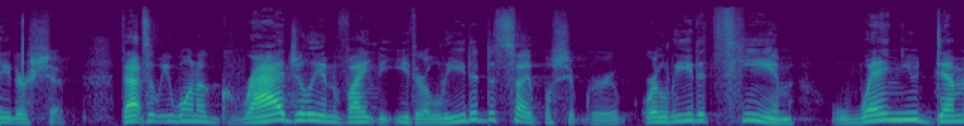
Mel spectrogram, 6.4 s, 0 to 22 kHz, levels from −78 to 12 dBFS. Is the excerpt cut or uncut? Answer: cut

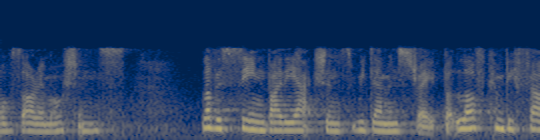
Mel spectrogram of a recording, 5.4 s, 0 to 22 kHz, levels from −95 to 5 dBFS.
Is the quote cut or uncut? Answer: uncut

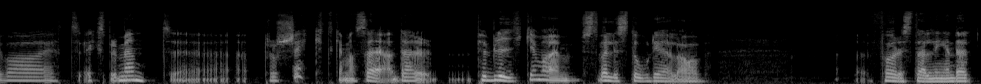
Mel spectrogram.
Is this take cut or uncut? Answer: uncut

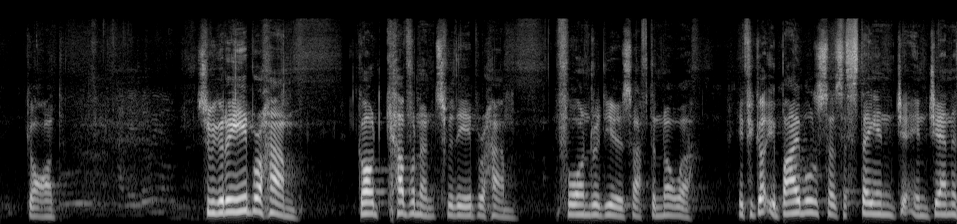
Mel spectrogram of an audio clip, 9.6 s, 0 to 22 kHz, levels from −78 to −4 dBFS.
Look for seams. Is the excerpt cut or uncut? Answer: cut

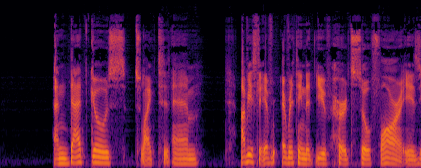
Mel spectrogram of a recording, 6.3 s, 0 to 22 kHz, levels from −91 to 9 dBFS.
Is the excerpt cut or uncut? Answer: cut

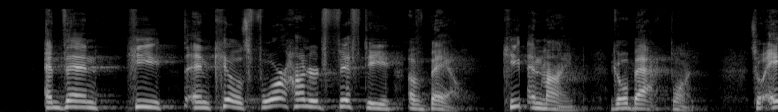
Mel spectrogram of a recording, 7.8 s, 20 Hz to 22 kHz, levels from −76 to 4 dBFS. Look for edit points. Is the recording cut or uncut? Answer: cut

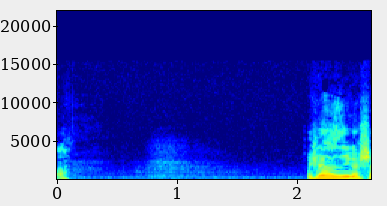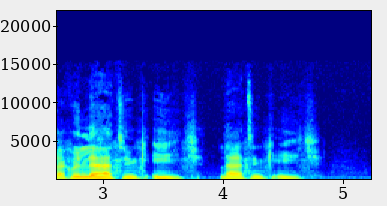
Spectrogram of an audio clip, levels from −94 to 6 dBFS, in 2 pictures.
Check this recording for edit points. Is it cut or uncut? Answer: uncut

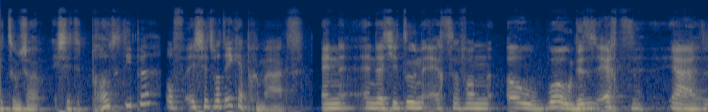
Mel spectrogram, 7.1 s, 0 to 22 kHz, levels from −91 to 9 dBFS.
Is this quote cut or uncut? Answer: cut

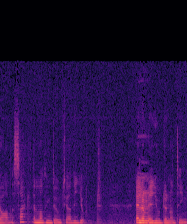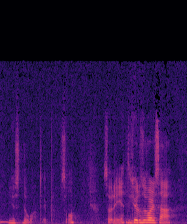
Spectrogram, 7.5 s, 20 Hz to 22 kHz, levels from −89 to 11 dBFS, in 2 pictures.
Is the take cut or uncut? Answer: uncut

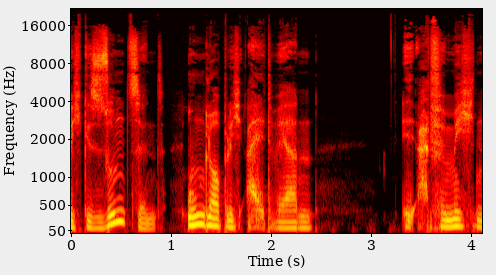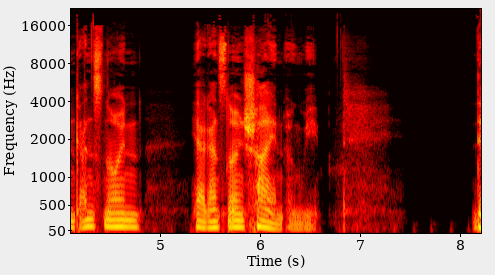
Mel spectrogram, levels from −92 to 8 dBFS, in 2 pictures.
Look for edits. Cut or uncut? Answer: cut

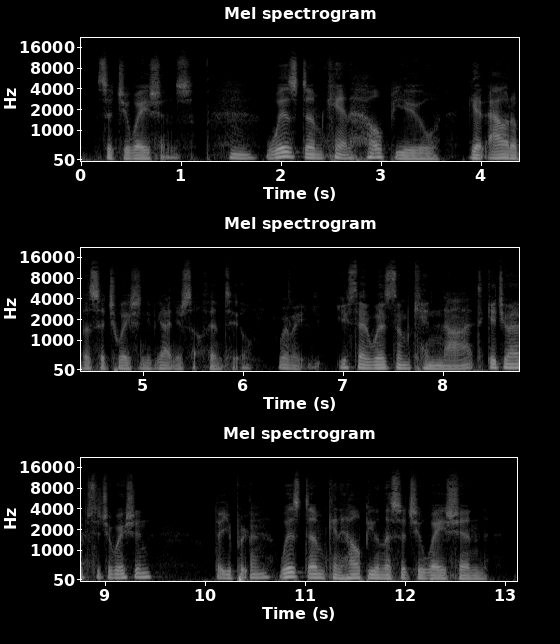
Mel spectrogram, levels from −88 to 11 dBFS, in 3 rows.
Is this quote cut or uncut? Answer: cut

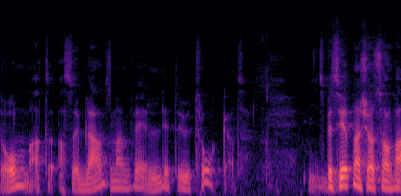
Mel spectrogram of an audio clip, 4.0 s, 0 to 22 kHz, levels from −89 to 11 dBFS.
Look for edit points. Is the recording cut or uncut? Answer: cut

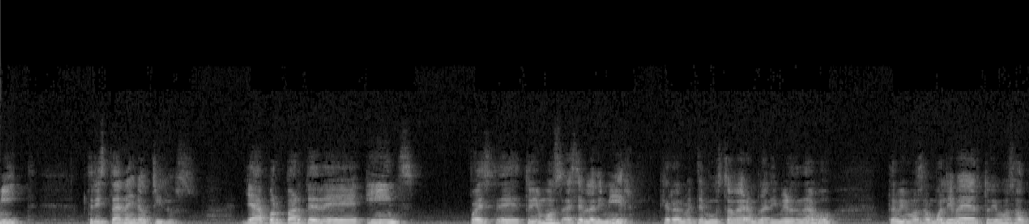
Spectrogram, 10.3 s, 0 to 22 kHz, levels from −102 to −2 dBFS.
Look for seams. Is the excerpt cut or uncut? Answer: uncut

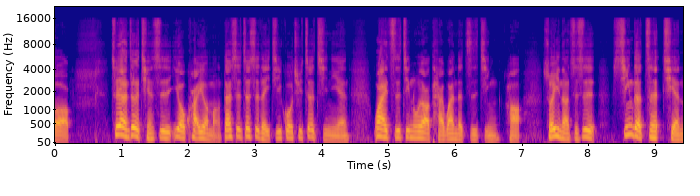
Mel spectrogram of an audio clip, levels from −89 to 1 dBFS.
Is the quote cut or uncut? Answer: uncut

